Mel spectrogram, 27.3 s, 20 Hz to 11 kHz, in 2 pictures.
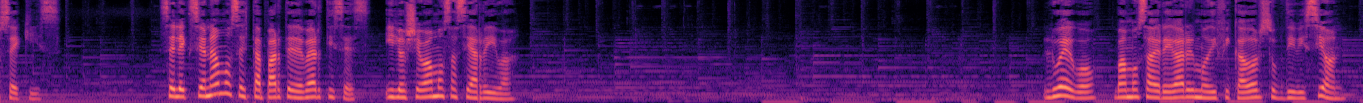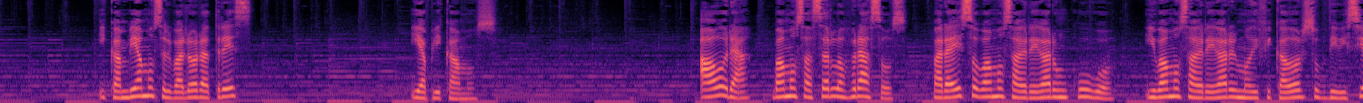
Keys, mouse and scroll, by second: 1.1 click, 3.6 g, 5.1 middle click, 5.8 middle click, 6.4 middle click, 9.7 click, 11.6-13.8 drag, 15.0 click, 15.5 click, 16.9 click, 19.1 click, 20.4 g, 21.7 shift+a, 26.5-27.2 drag.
